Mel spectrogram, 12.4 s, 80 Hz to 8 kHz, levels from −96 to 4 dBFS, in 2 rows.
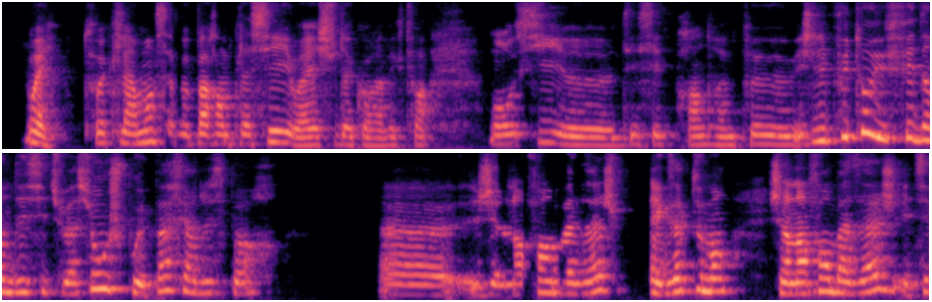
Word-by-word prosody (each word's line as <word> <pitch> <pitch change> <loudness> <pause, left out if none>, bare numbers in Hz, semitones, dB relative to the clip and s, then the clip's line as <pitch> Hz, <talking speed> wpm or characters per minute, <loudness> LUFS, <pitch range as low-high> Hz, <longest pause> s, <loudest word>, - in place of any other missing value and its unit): Ouais. - - +2 0.2
Toi, 210 - -5
clairement, 205 +1 -1
ça 230 -4 -8
peut 185 -1 -8
pas 195 - +4
remplacer 190 +3 -1
ouais, 155 - -1
je 165 - -3
suis 180 - -10
d'accord 165 -3 -6
avec 160 +1 -10
toi, - - -9 0.4
moi 180 - -3
aussi, 195 +2 -5
heu, 160 -2 -2
tu 155 - -10
essaies 175 -1 -8
de - - -18
prendre 170 -1 -8
un 165 0 -4
peu 175 +1 -3
je - - -4
l'ai 245 - +4
plutôt 325 +10 +5
eu 320 - +9
fait 295 +1 0
dans 260 -1 +4
des 235 0 +1
situations 235 +3 0
où 310 - +6
je 300 - -2
pouvais 400 +7 +3
pas 280 -8 -1
faire 260 -4 -2
du 225 0 -4
sport, 225 0 -8 0.7
heu, - - -7 0.6
j'ai 385 - -2
un 195 +1 -5
enfant 235 - 0
en 230 - 0
bas 215 +1 0
âge 280 +1 -2 0.2
exactement, 255 +3 +4 0.2
j'ai 215 - +3
un 210 - +7
enfant 215 +5 +6
en - - +4
bas 225 -2 +2
âge 285 +4 +2
et 410 - -4
tu 395 - -11
215 Hz, 255 wpm, -24 LUFS, 185-255 Hz, 0.7 s, eu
